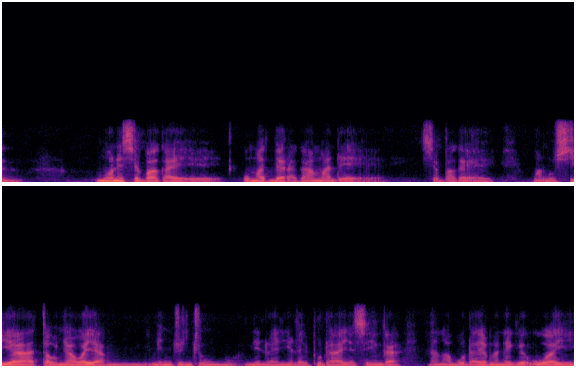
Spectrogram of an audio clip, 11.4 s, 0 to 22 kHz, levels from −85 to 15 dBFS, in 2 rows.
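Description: From start to finish the speech has been through the AMR wideband (HD Voice) codec, and the rough, raspy texture suggests it's running at its lowest mode, around 6.6 kbit/s. At that rate the vocal tract model and pulse excitation get too few bits to track the voice, so it sounds gritty and buzzy, and the band above about 6.4 kHz is just shaped noise rather than real detail. Nothing comes through above about 7.1 kHz.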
